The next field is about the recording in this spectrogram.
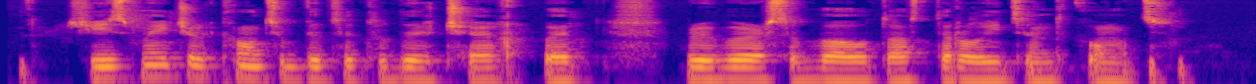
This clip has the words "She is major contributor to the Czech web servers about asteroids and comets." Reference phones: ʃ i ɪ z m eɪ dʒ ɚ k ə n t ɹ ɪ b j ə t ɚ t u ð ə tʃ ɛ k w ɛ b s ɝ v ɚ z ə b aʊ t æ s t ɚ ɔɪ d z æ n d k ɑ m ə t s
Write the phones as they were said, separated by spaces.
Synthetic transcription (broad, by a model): ʃ i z m eɪ dʒ ɚ k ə n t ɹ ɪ b j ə t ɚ t u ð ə tʃ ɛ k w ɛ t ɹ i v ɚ s ə b aʊ t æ s t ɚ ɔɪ d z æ n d k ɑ m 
